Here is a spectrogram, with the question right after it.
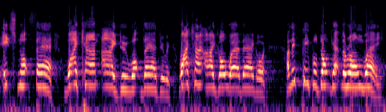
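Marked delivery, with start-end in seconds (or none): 0.0-5.3 sad whine. Acted. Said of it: "and they say".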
